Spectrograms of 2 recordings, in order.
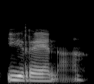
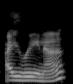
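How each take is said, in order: First: The R is rolled. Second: The R is said without a roll. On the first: "if you can roll your R's, you can say my name the right way" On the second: "the American way is Irina"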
